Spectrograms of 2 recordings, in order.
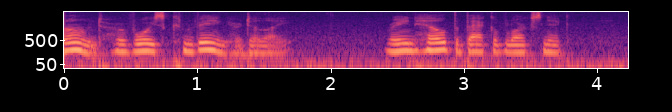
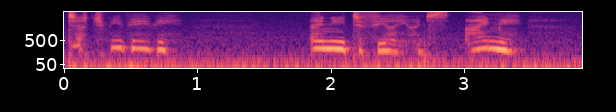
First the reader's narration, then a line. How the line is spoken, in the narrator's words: Rain replied, her voice throaty with desire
